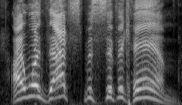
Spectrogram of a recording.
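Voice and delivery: play-acted, very slow, loud, drawn-out yell. Imitating the guy at the deli ordering ham: imitating a deli guy yelling. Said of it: "yells at you".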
